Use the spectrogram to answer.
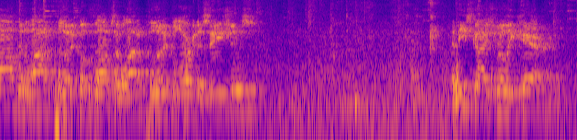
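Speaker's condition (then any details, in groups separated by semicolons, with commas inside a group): No condition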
